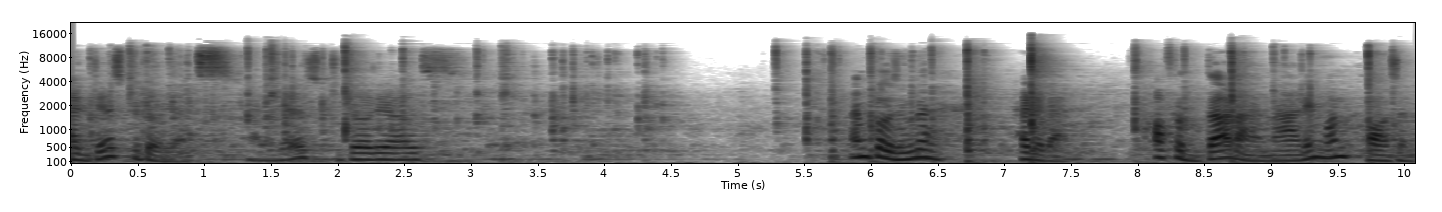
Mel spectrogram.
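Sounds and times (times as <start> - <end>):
typing on keyboard: 0.0 - 4.6, 5.3 - 10.0.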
